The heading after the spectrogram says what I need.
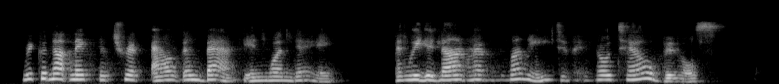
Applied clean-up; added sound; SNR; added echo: neural mask model DeepFilterNet 3.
